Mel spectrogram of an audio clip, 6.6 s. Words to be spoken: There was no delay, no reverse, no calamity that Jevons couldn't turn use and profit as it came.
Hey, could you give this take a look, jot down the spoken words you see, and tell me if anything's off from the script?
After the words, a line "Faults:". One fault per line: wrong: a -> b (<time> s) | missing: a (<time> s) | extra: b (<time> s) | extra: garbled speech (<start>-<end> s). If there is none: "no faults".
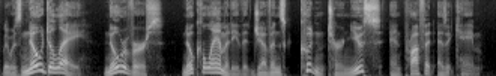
There was no delay, no reverse, no calamity that Jevons couldn't turn use and profit as it came.
Faults:
no faults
